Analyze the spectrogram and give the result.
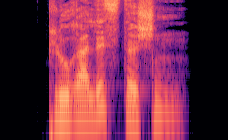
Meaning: inflection of pluralistisch: 1. strong genitive masculine/neuter singular 2. weak/mixed genitive/dative all-gender singular 3. strong/weak/mixed accusative masculine singular 4. strong dative plural
- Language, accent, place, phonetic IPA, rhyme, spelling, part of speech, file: German, Germany, Berlin, [pluʁaˈlɪstɪʃn̩], -ɪstɪʃn̩, pluralistischen, adjective, De-pluralistischen.ogg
